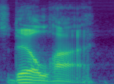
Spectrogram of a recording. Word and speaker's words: Delhi: He lived out in western Oklahoma, a little place called Delhi, spelled the same way as Delhi in India, but in Oklahoma, it's Delhi.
